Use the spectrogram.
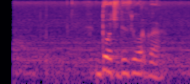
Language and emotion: Russian, angry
